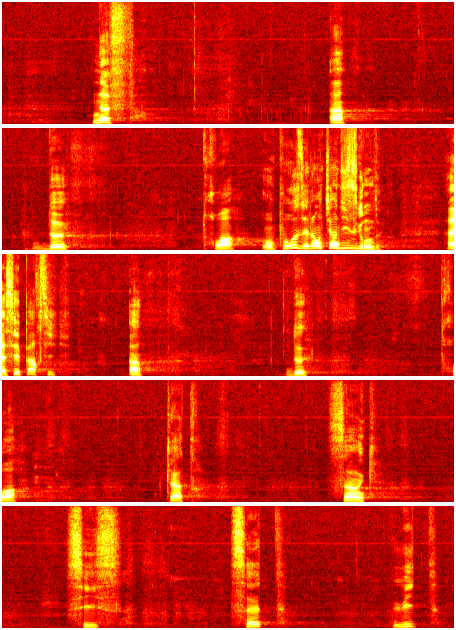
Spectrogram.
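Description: A man counts out loud in short, even bursts, in time with the exercise.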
